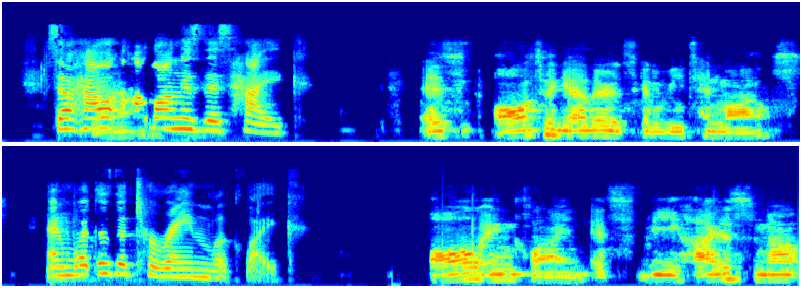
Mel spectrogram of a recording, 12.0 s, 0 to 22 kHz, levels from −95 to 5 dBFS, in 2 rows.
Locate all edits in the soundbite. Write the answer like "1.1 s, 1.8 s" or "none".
6.2 s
